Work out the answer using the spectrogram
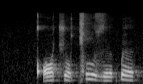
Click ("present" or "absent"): present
